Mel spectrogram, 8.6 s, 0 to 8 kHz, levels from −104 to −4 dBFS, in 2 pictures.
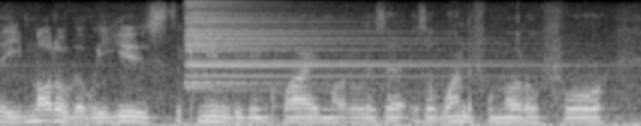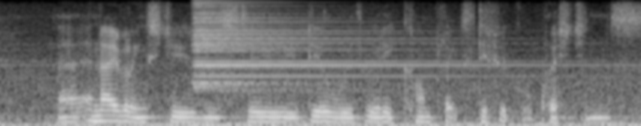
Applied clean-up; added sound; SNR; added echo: none; Gong; 11 dB; none.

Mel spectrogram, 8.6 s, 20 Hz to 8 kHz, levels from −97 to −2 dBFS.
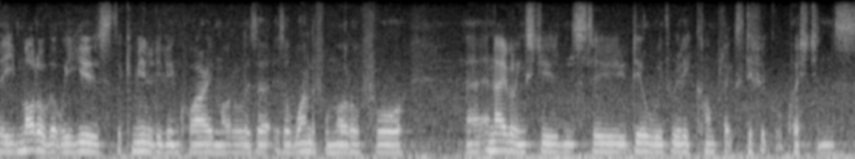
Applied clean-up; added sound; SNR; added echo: none; none; none; none.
